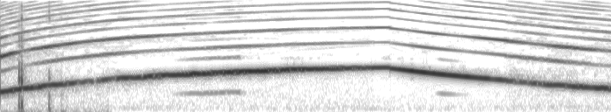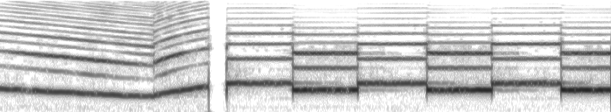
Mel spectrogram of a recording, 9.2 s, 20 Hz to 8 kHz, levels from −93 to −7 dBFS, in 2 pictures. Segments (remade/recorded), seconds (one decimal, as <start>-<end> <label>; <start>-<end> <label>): 0.0-2.8 remade; 2.8-3.8 recorded; 3.8-9.2 remade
